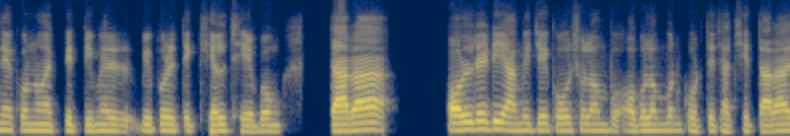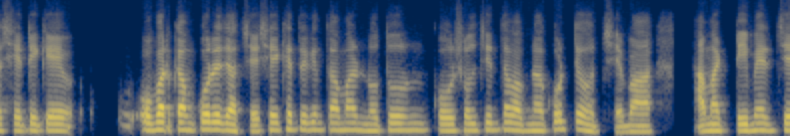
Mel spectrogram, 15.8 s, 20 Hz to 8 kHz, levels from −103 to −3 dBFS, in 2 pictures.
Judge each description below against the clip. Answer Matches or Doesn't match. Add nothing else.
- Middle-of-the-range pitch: Matches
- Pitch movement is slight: Matches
